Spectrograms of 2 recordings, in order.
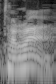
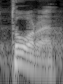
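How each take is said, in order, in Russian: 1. Ударение на последнем слоге. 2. Ударение на первом слоге. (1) "По-еврейски правильное ударение на последний слог" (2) "Русские называют ее Тора"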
